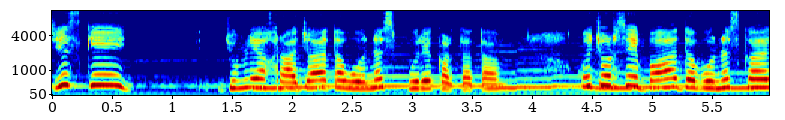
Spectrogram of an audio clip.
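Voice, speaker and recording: Music plays in the background as a woman talks in a high pitch with ordinary pitch variation. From Pakistan. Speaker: voice over artist. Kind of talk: religious story narration.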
